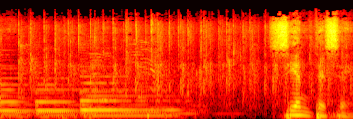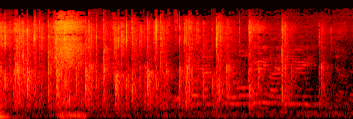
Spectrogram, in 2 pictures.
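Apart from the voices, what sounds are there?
audience applauding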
